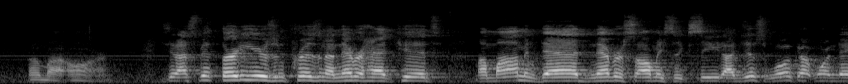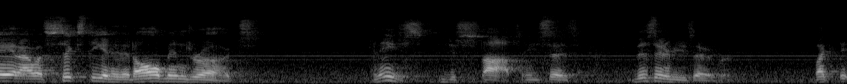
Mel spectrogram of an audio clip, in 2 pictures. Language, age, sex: English, 40-59, male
